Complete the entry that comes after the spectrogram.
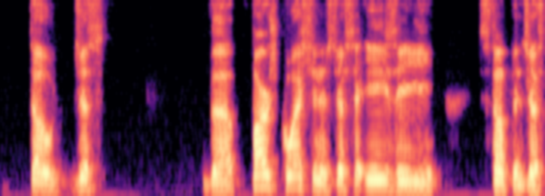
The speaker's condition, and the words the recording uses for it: Stuttering. I just can't get anything out.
